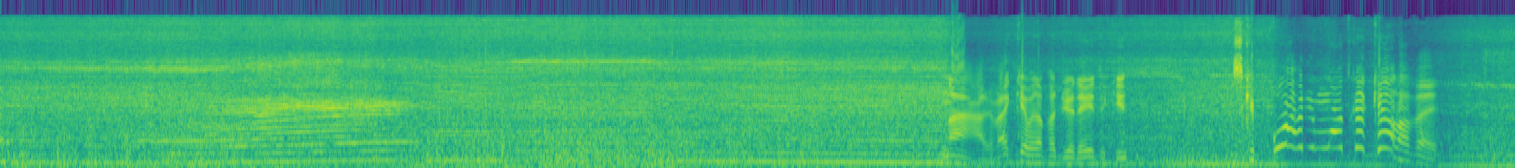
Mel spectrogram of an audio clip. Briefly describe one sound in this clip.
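A motorcycle engine hums and revs up as it rides along.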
